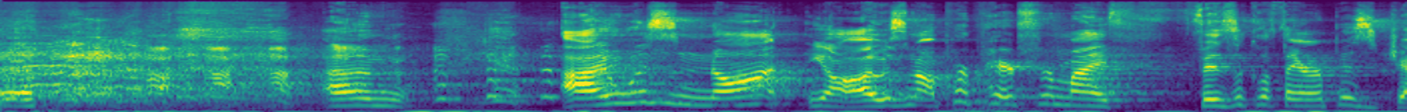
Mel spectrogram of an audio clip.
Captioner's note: laugh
